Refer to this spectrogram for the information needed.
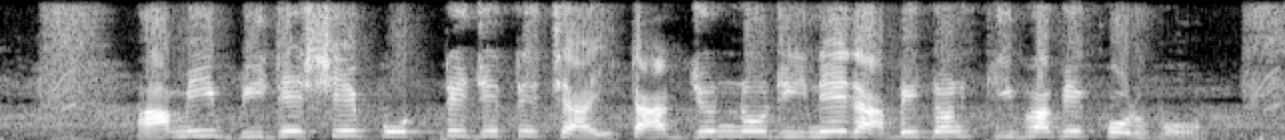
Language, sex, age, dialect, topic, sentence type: Bengali, female, 60-100, Standard Colloquial, banking, question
